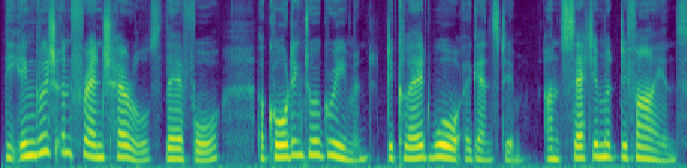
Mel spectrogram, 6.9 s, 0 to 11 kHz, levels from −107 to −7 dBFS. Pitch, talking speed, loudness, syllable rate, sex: 215 Hz, 155 wpm, -18 LUFS, 5.2 syllables/s, female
